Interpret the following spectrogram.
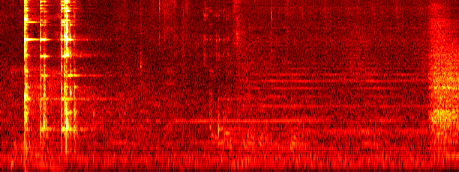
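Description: Three quick metal-on-metal clinks with a short ring in the first second, as the water pump pulley is fitted onto its hub. A faint steady background follows.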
